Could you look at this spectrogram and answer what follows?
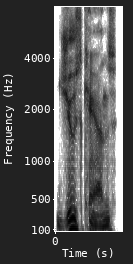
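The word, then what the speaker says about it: JUSCANZ: There's just CANs, pronounced Juice CANs, and yes, that's really what diplomats call it.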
